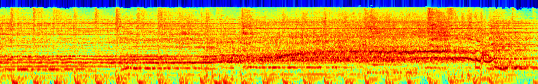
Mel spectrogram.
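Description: A long, drawn-out sung scream rides over loud, heavily distorted bass and pounding rhythmic low end, the raw voice sustaining steadily through the dense, saturated mix, layered with other vocals as the cathartic climax ending an album.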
